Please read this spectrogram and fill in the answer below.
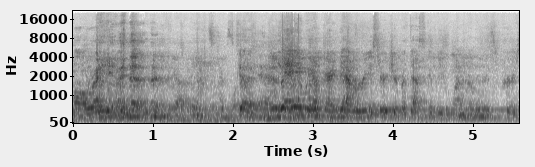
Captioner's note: laughter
